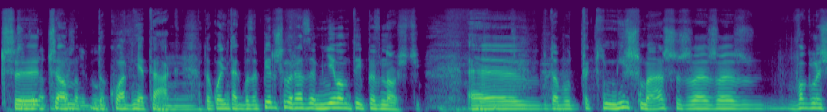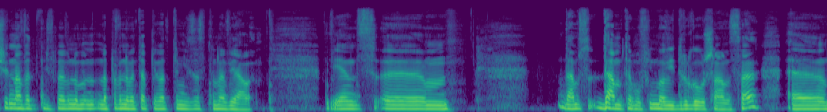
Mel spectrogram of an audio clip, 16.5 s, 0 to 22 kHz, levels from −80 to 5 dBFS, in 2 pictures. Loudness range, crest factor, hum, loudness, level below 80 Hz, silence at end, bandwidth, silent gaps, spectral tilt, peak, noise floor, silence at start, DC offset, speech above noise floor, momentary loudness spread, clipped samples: 3 LU; 16 dB; none; -19 LUFS; -60 dBFS; 0 s; 15.5 kHz; none; -7 dB/octave; -2 dBFS; -45 dBFS; 0 s; under 0.1%; 27 dB; 11 LU; under 0.1%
